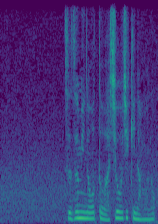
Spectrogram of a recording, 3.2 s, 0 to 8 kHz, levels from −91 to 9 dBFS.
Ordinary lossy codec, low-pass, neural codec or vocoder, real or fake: none; none; none; real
